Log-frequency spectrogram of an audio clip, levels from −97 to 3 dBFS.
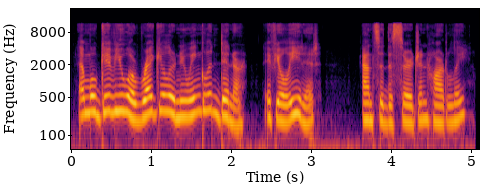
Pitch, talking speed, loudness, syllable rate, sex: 220 Hz, 200 wpm, -18 LUFS, 6.3 syllables/s, female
